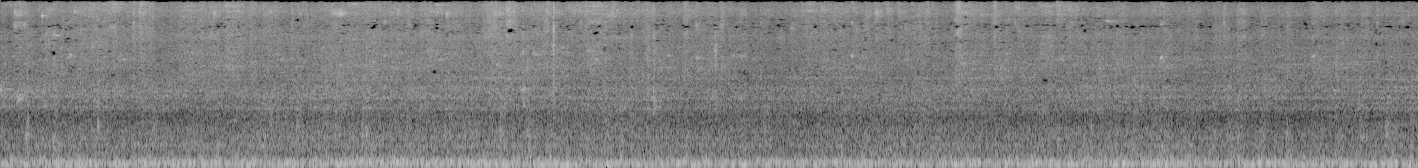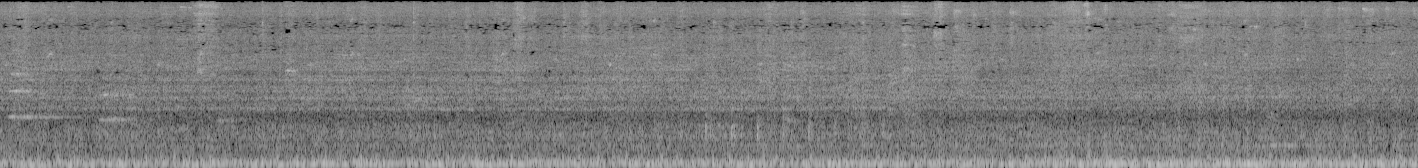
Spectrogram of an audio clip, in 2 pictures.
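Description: CP freight train's covered hopper cars rolling past at close range: the steady, heavy rolling noise of steel wheels on rail, continuous throughout.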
